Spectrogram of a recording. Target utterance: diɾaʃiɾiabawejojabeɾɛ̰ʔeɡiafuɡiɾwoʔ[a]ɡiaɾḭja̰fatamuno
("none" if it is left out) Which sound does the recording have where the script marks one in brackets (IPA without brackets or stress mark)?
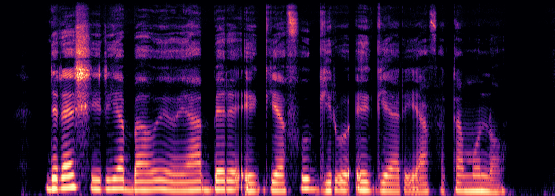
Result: e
